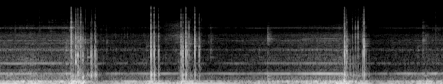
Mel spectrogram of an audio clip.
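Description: Bobcat E10 mini excavator's diesel engine running steadily with a constant whine, while sharp knocks come in pairs: near the first second, around a second and a half in, and again about three and a half seconds in.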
